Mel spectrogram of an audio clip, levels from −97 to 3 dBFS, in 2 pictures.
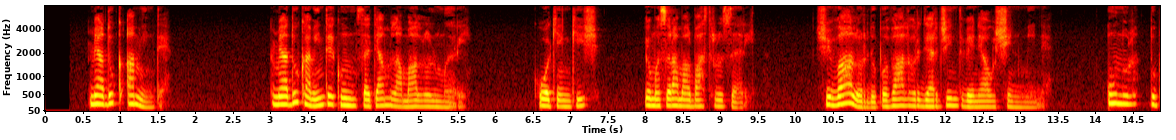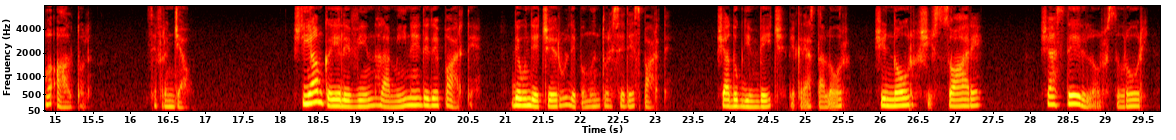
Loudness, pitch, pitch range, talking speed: -28 LUFS, 180 Hz, 165-205 Hz, 125 wpm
